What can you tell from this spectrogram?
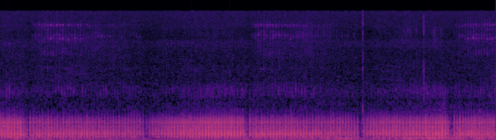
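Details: Low, rhythmic purring from a domestic cat, the rumble pulsing in breath-length waves about every one and a half seconds, with a couple of small clicks, recorded ear to ear.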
